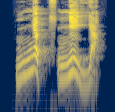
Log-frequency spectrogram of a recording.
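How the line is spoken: In an unfamiliar voice. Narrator (Russian): сказал кролик совершенно не своим голосом

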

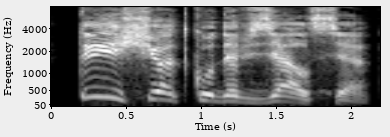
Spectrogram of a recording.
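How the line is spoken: Boy guffawing. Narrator (Russian): захохотал мальчишка

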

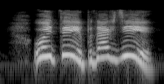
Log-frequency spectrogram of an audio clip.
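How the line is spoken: Calling after someone. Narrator (Russian): крикнул ей вслед Пеппи

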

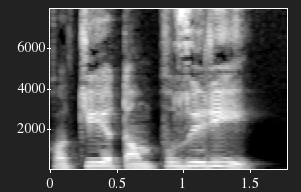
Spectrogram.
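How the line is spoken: Grumbling merchant. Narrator (Russian): проворчал торговец

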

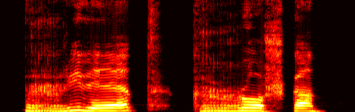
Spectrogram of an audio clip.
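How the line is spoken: Lion barking. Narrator (Russian): рявкнул лев

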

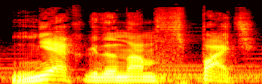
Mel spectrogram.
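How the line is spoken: Angry interruption. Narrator (Russian): сердито оборвал его Сэмми

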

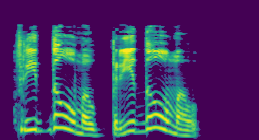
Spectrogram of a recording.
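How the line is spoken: Scary croaking voice. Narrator (Russian): проквакал страшным голосом

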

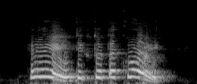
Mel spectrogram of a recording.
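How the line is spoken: Squeaky voice. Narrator (Russian): пропищал кошелек

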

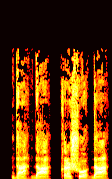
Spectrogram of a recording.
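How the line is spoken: Shouting into phone, repeating. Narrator (Russian): кричала в телефонную трубку и без конца повторяла

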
